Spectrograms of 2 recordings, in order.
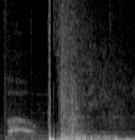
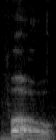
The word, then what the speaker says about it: pho: someone says oh I'm gonna go get some pho oh there's a new pho restaurant down the street because it's not pho I didn't faux fur as in the word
